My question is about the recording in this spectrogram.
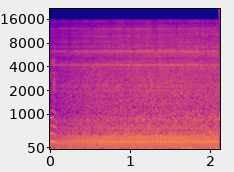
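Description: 2003 Baimo Renegade V125 motorcycle engine running steadily at a constant cruising speed, heard from the bike.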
